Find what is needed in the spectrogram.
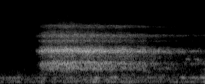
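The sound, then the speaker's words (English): A deep breath drawn slowly and steadily, a long, airy, breathy rush of air that holds at an even, moderate level for nearly two seconds. “And I want you to just take a deep breath in and out.”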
